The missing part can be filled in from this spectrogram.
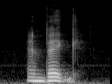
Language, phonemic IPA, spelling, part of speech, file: Swedish, /vɛɡ/, vägg, noun, Sv-vägg.ogg
- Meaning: a wall (substantial structure acting as side or division in a building)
